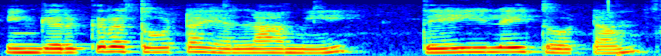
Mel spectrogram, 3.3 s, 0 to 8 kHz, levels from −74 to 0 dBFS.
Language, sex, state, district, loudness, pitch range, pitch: Tamil, female, Tamil Nadu, Nilgiris, -14 LUFS, 205-240 Hz, 215 Hz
